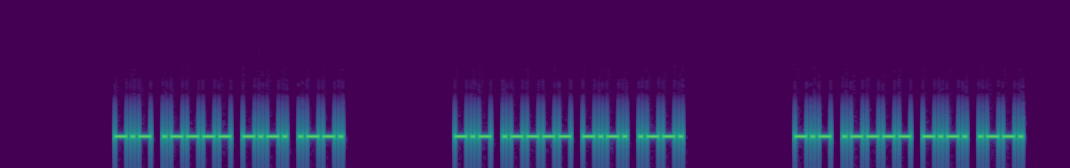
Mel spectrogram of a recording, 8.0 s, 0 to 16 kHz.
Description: Morse code, heard as a keyed tone, about 40 wpm, 700 Hz. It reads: K1CP K1CP K1CP
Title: Easy Call Signs Repeated 3x - 40wpm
